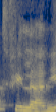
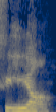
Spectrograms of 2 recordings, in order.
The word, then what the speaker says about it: Filian: It's not Filani, it's Filian. Filian. If you want to sound French in Lebanon, they say Filian, but if you want to pronounce it the Armenian way, it's Filian.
